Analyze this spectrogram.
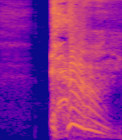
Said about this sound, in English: I'm going to cough here in the middle of the episodes.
